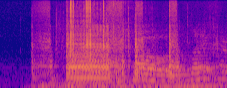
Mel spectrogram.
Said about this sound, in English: That is the sound of election integrity. Well, actually, it's just a long receipt printed out by a voting machine. It has every race, candidate, and every party. And since voting starts less than five minutes from this moment, it all reads zero.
